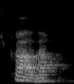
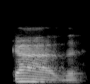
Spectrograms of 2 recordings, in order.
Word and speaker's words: kad: Cada. Tenés un 9, María. No te pongo un 10 porque la palabra no es cada. La palabra es kad. Cuando en croata no se dice cada, se dice kad.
